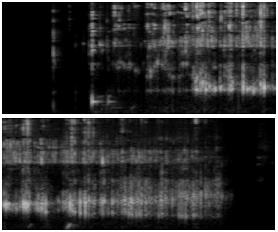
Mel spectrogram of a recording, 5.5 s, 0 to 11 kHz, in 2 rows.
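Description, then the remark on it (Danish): An 11.5% barley wine being poured into a glass, starting with a small clink and then a steady gurgling pour lasting about four seconds before stopping. No voices. “Og mens jeg hælder op, jeg …, jeg snakker lige hen over det”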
